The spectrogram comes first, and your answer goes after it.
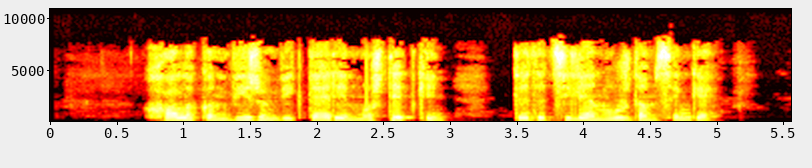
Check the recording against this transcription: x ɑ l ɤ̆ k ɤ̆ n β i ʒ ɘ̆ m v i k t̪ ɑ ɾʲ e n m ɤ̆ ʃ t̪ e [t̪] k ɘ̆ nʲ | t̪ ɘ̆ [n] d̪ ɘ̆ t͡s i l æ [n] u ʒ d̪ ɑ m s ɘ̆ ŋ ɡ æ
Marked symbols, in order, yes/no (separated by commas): yes, no, yes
